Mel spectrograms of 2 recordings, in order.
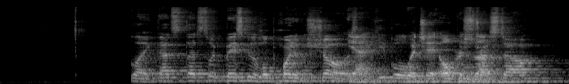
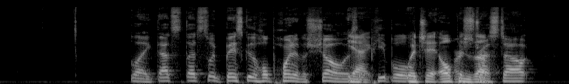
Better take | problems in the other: second | room echo; slight; dies away in 0.9 s

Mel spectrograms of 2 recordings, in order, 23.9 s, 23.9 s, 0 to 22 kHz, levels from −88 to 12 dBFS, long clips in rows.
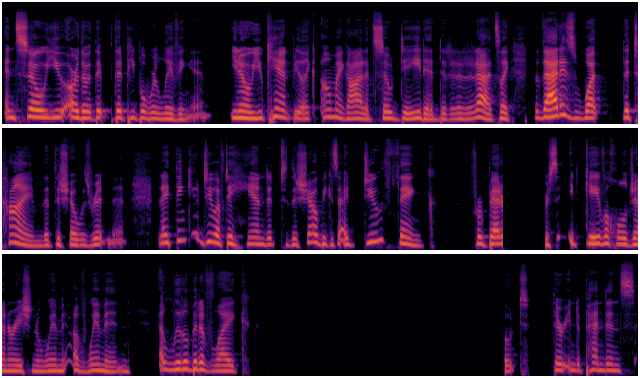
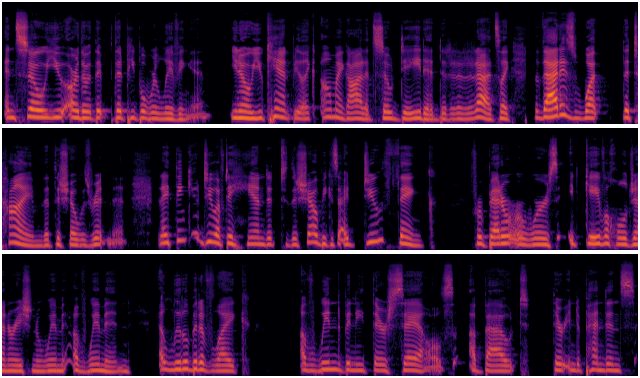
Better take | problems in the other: second | audio cutting out; at 14 s for 0.5 s and at 20 s for 2.5 s

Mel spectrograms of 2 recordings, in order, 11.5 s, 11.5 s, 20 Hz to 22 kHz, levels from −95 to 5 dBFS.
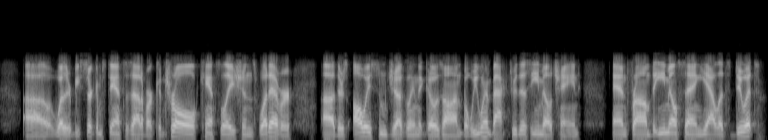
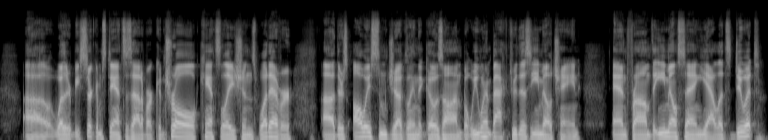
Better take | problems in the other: second | phone-call audio

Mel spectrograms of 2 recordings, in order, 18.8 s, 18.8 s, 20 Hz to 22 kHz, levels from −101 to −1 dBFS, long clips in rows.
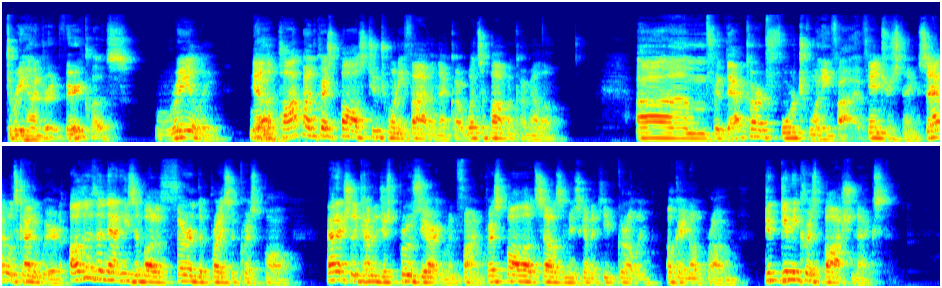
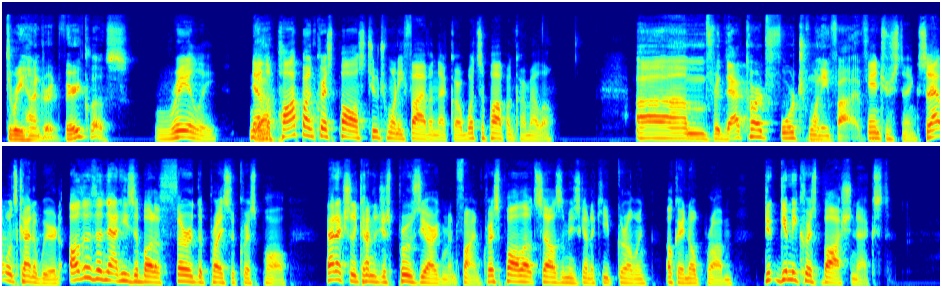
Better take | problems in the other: second | room echo; slight; dies away in 0.3 s // off-mic speech; far

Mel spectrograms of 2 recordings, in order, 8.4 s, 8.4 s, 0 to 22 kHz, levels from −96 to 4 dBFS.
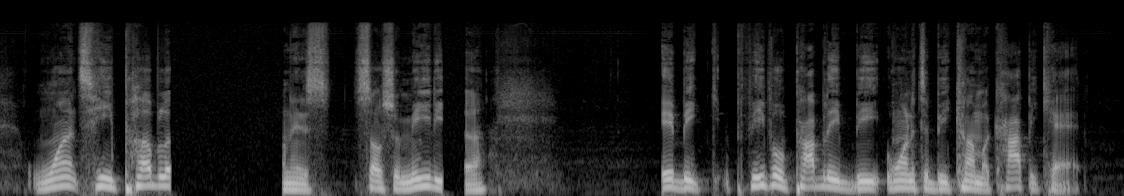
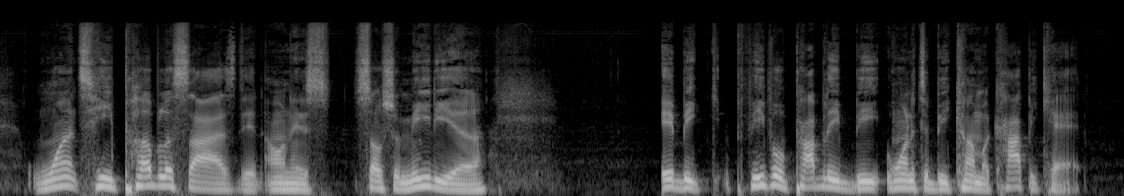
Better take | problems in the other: second | audio cutting out; at 1.5 s for 1 s and at 3.5 s

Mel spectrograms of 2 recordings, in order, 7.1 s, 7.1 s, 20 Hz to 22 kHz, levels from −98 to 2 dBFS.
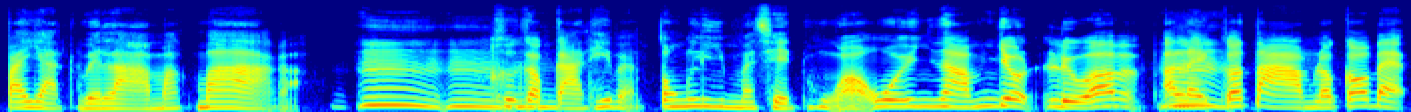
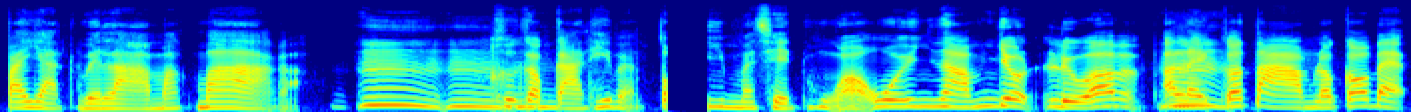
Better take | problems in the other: first | audio cutting out; at 3.5 s

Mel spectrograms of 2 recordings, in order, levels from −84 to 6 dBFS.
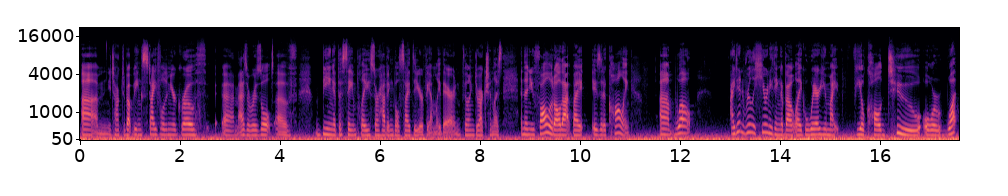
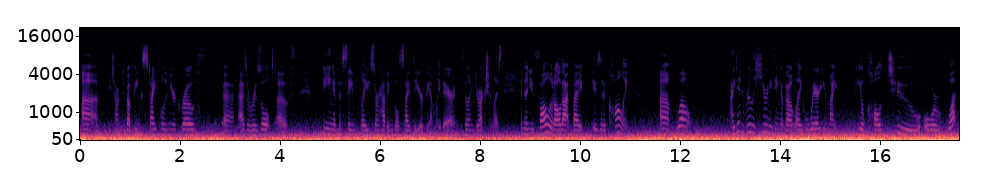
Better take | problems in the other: first | wind noise on the microphone; heavy; 2 dB above the speech; occasional gusts in the first

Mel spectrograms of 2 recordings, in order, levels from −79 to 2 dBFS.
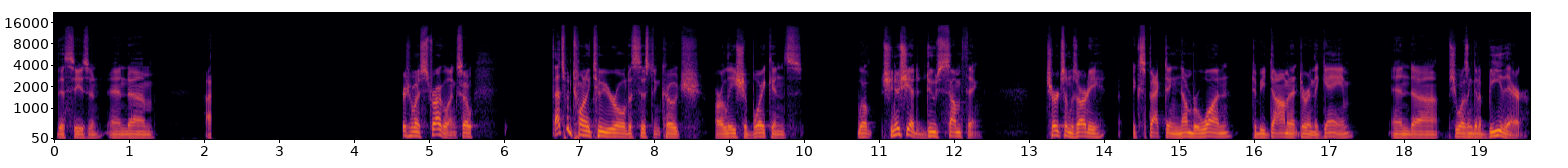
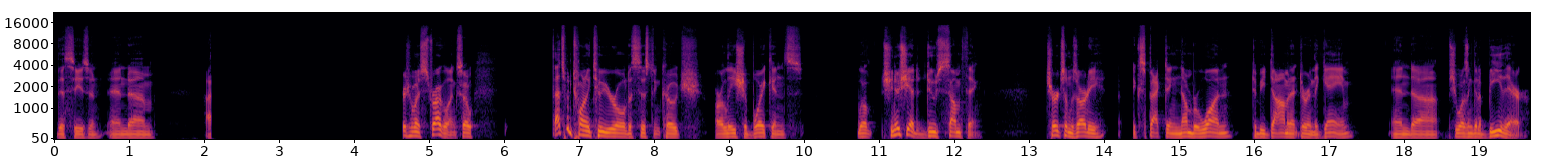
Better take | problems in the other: neither | audio cutting out; at 2 s for 2.5 s; the same in both

